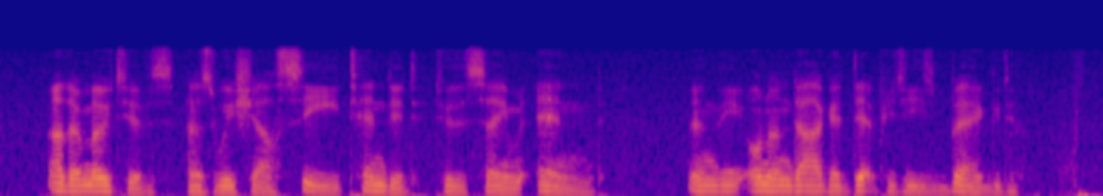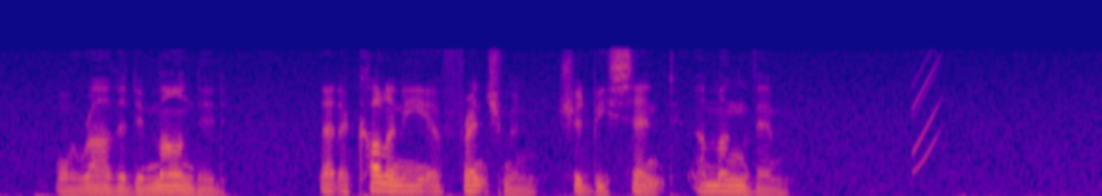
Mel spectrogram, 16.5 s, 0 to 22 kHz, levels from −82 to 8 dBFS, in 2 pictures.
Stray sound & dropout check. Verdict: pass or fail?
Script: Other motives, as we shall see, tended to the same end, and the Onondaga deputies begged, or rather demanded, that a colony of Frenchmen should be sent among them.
fail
